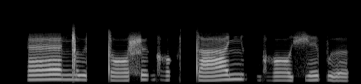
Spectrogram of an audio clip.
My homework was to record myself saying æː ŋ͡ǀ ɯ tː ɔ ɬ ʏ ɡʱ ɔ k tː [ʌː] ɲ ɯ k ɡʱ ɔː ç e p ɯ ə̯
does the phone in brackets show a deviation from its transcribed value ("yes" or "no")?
yes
